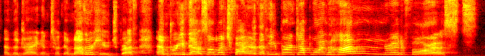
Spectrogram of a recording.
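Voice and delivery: ordinary delivery, nothing marked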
